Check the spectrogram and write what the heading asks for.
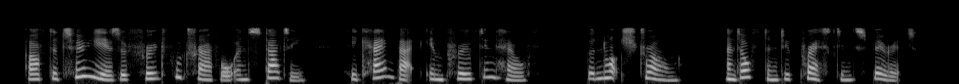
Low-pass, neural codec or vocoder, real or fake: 5.4 kHz; codec, 16 kHz, 6 kbps, DAC; fake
